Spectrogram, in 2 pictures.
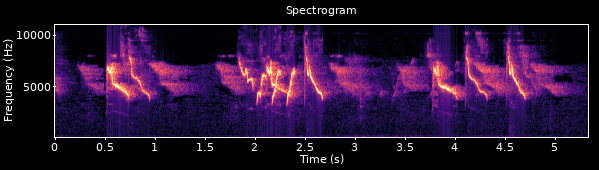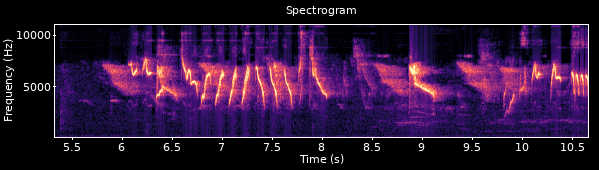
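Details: Javan white-eye song for training young birds to sing: repeated bursts of high twittering and rapid chirp trills with brief silences between phrases, over a low steady hum.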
